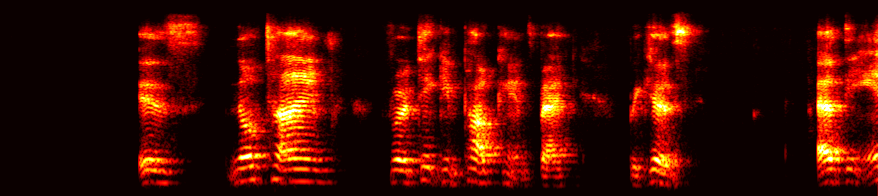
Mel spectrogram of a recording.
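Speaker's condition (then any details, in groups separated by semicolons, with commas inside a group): Cerebral palsy; morning medication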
